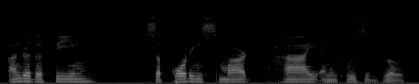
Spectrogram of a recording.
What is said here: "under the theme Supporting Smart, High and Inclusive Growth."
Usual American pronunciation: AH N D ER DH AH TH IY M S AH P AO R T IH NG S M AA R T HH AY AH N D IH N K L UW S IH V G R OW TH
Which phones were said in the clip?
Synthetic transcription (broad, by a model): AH N D ER DH AH TH IY M S AH P AO R T IH NG S M AA R T HH AY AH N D IH N K L UW S IH V G R OW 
